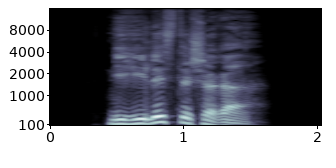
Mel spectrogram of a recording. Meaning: inflection of nihilistisch: 1. strong/mixed nominative masculine singular comparative degree 2. strong genitive/dative feminine singular comparative degree 3. strong genitive plural comparative degree
- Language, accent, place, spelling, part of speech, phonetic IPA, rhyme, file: German, Germany, Berlin, nihilistischerer, adjective, [nihiˈlɪstɪʃəʁɐ], -ɪstɪʃəʁɐ, De-nihilistischerer.ogg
